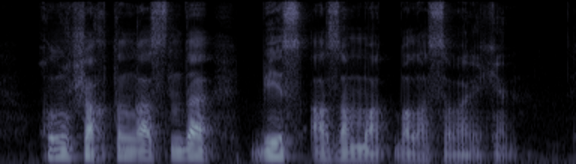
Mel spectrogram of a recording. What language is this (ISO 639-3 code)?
kaz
